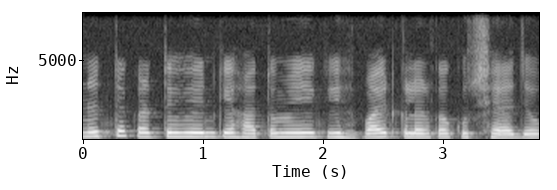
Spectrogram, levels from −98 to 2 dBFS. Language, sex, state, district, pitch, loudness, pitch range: Hindi, female, Delhi, New Delhi, 230 Hz, -14 LUFS, 220-245 Hz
